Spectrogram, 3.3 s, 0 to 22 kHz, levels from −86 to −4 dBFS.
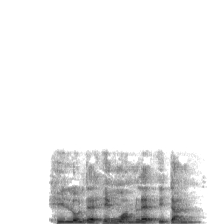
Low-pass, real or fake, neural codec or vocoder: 7.2 kHz; fake; vocoder, 44.1 kHz, 128 mel bands every 512 samples, BigVGAN v2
